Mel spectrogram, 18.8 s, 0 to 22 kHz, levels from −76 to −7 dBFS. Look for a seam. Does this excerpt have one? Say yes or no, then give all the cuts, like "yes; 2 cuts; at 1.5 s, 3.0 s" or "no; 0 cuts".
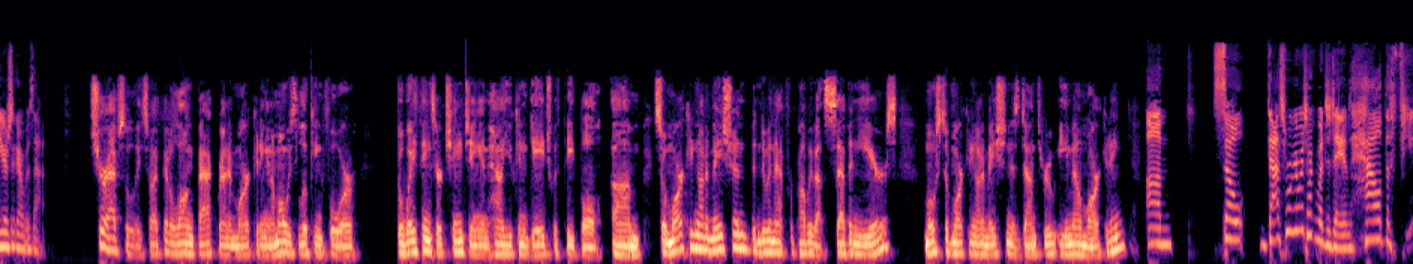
yes; 1 cut; at 15.2 s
